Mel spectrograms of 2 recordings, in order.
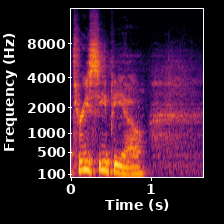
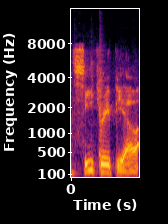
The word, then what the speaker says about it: C-3PO: 3CPO. Yeah. I was like, I'm trying to remember what the right one is. I'm never going to say it right again. C-3PO. I said 3CPO.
